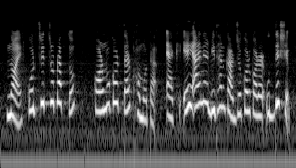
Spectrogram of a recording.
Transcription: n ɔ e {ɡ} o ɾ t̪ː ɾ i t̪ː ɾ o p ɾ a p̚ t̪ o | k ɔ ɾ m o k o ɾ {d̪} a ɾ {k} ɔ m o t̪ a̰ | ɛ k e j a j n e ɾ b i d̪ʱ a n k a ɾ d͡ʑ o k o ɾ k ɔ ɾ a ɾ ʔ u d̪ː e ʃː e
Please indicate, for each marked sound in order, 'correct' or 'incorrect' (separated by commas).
incorrect, incorrect, incorrect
